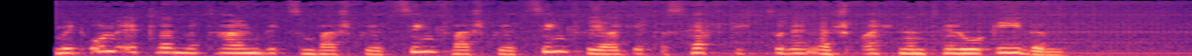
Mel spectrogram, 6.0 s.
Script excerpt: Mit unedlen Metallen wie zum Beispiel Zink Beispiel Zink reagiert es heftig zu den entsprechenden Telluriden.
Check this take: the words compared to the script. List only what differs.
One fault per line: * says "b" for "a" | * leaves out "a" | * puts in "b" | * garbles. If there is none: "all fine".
all fine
